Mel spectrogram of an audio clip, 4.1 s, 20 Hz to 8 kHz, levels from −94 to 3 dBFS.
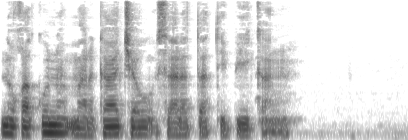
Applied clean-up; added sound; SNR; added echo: none; none; none; none.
